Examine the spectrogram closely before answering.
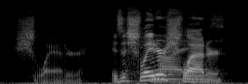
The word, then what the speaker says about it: Schlatter: Is it Schlatter or Schlatter? It's like Schlatter, like splattered, right?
